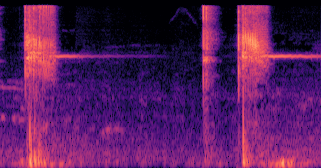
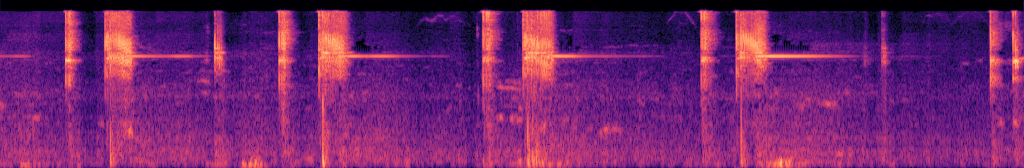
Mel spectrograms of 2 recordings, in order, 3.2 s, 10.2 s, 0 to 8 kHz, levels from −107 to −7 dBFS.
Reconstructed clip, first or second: first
